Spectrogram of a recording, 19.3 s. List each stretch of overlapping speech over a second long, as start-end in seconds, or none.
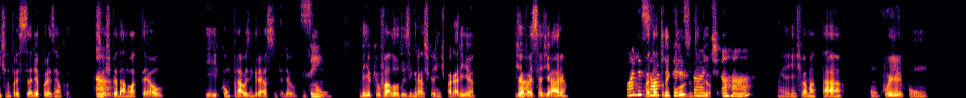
12.8-14.2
